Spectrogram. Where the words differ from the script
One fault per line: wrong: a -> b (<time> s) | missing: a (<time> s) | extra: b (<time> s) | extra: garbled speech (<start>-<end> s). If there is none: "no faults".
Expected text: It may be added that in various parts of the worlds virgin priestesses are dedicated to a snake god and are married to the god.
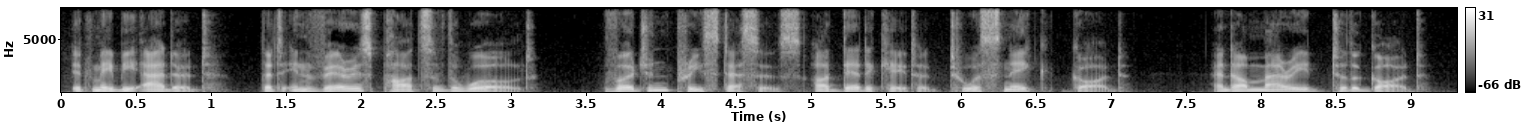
wrong: worlds -> world (2.7 s)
